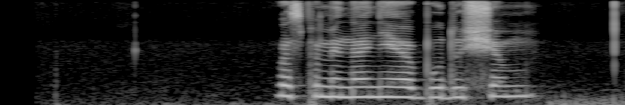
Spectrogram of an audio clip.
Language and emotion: Russian, neutral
